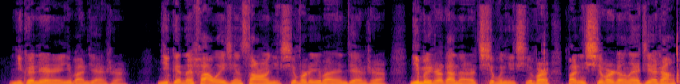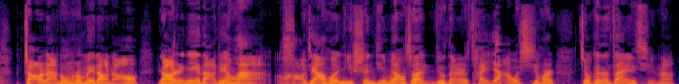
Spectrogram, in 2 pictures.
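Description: Male call-in host, blunt lecturing tone, husky voice, dry sound. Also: fairly high pitch, lively intonation, quick pace, few pauses, fairly bright tone, no room sound. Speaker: radio call-in advice host. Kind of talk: radio call-in advice.

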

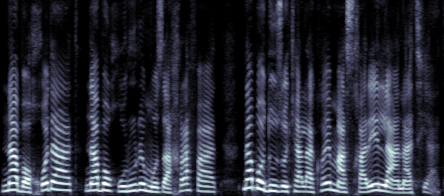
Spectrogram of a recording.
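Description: A woman voicing a sullen, rough young country man who snarls and shouts back in bitter anger. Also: on the high side, lively intonation, no room sound, clean studio sound, close to an everyday voice. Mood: hostile.

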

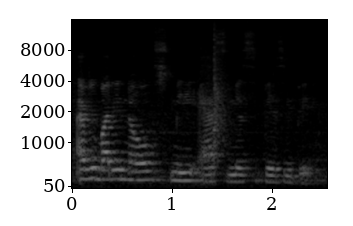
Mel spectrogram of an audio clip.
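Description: A woman's voice: on the low side, fairly quick, reverberant, background noise. A woman, chatting as an interview guest. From Chicago. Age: 40s. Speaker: guest, entrepreneur.

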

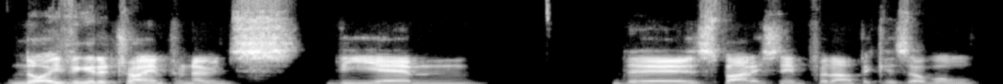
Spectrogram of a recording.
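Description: A man's voice: lowish voice, steady tone, moderate pace, fairly bright tone, smooth. Rambling man explaining. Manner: explanatory, rambling with frequent restarts. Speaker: podcast co-host. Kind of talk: casual podcast chat.

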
